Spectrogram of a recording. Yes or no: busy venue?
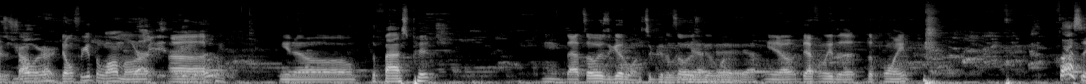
yes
